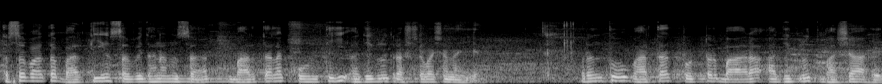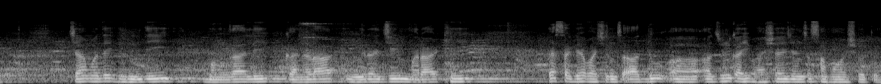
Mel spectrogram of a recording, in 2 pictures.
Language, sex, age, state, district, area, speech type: Marathi, male, 30-45, Maharashtra, Mumbai Suburban, urban, spontaneous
